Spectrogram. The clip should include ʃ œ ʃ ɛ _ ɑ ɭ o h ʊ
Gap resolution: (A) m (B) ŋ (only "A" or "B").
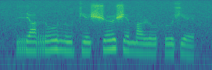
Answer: A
